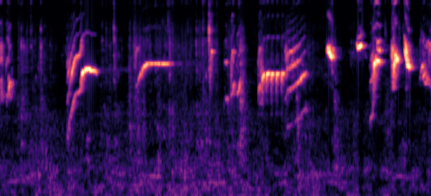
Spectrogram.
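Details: Female canaries in captivity, kept for crossing with goldfinches, utter loud, clear whistled chirps that sweep upward then level off, followed by a quick run of sharp, high tweets near the end.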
